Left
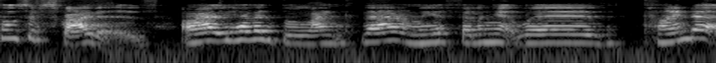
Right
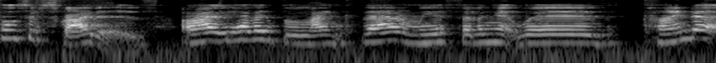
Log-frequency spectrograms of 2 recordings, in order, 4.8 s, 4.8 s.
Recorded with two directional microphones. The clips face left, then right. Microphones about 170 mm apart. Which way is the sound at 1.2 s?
20° left (ahead or behind).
